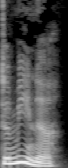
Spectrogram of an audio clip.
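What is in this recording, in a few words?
"demeanour", British English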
